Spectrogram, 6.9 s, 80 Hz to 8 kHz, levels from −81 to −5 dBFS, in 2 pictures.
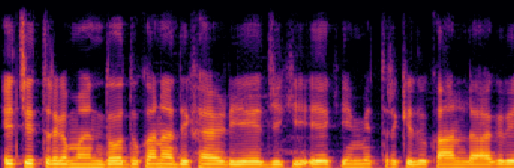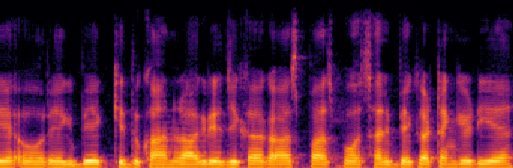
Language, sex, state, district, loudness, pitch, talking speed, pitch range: Rajasthani, male, Rajasthan, Churu, -15 LUFS, 145 Hz, 280 wpm, 140-145 Hz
